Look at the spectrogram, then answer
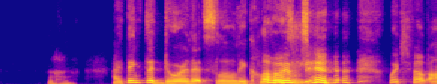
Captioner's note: laughs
